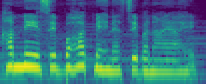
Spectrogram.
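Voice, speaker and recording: A woman's voice: medium pitch, moderate pace, warm tone, natural voice. A woman voicing worried daughters-in-law in a cartoon family melodrama, earnest and plaintive. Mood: earnest, wistful. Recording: music bed behind the voice.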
